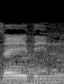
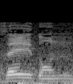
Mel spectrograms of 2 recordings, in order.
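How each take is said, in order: First: The ending is said with i before n. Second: The ending is said with u before n. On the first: It is in the genitive case. "کسرہ پڑھیں گے" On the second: It is in the nominative case. "اس پر پیش پڑھیں گے"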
